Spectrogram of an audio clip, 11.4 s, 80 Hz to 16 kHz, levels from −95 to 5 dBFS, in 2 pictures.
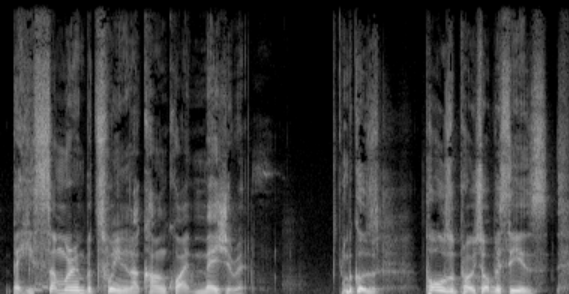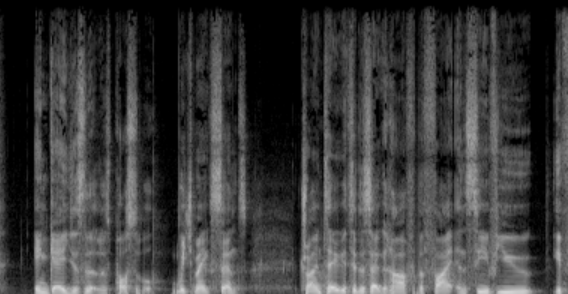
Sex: male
